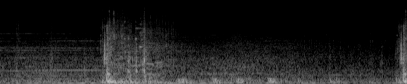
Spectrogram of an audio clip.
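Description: A heavy wooden door creaks open.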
